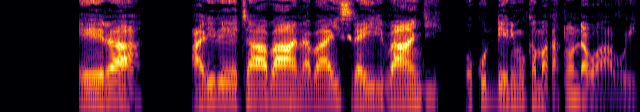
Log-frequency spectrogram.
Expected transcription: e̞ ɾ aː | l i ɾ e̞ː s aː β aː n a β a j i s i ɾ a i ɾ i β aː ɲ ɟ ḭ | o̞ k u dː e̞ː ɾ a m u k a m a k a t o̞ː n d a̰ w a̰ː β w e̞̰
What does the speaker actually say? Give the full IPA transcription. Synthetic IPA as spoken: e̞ ɾ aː | l i ɾ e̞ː t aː β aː n a β a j i s i ɾ a i ɾ i β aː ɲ ɟ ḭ | o̞ k u dː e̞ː ɾ i m u k a m a k a t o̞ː n d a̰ w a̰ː β w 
